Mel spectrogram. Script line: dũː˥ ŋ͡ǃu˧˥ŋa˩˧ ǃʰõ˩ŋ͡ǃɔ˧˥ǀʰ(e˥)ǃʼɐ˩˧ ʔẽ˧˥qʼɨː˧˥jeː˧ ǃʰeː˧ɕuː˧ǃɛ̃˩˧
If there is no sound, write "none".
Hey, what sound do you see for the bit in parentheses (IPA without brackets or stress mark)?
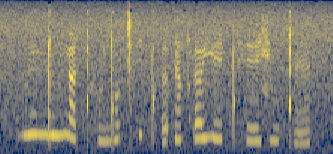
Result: i˥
